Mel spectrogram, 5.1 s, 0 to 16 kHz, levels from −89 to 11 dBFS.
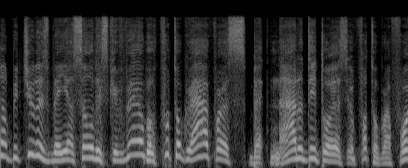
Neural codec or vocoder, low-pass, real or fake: codec, 16 kHz in and 24 kHz out, 0.4 kbps, LongCat-Audio-Codec, two codebook decoder; 10.8 kHz; fake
